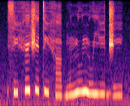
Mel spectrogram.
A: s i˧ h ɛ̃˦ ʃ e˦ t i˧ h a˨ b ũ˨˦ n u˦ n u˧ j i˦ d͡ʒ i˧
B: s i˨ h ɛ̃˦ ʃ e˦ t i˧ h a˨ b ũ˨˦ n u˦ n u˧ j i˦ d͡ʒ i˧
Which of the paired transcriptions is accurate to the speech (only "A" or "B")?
A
